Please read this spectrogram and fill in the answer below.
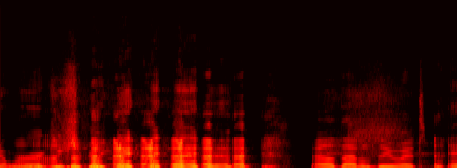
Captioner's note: laughing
